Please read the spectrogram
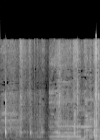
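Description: A few light clicks and taps of a small cardboard box being handled, then a man's long drawn-out "uhhh" held at one steady pitch for about a second in the second half.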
